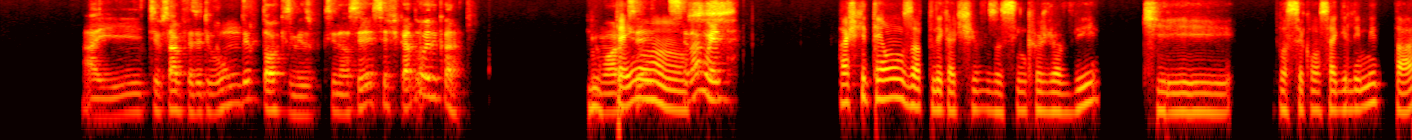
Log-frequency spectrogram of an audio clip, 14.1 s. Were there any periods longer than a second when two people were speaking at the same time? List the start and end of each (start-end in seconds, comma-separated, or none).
5.9-7.4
